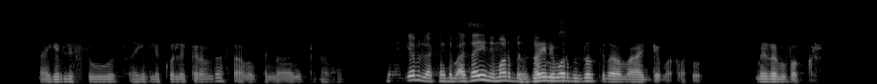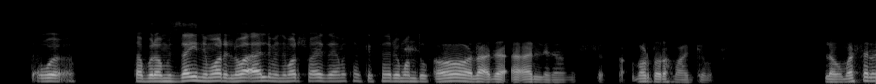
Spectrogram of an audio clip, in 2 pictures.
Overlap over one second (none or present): none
